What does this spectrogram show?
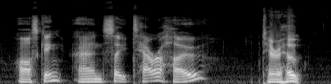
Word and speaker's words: Terre Haute: Terre Haute. Rhymes with boat. Oh, okay. It's in Indiana of all places. So. Wow. The things you learn on a podcast like this, right? It's not Terre Haute and rhymes with boot.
